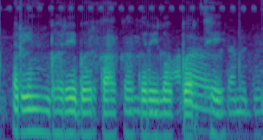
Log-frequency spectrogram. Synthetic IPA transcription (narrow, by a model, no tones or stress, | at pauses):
ɾinbʱəɾebəɾkakakəɾeləpəɾt̪ʰe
